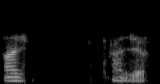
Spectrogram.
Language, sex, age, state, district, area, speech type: Nepali, female, 60+, West Bengal, Darjeeling, rural, conversation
